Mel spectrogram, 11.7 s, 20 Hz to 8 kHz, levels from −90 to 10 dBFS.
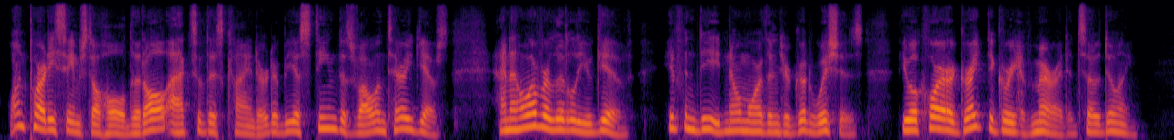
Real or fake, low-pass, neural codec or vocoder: fake; 7.2 kHz; codec, 16 kHz in and 24 kHz out, 0.6 kbps, FocalCodec, streaming, 4096 codes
